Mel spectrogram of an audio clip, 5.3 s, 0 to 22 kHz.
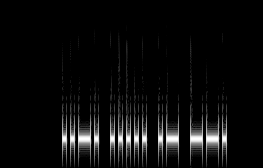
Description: Morse code, heard as a keyed tone, about 16 wpm, 700 Hz. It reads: F5AG
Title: DXCC-100 Call Signs - 4 Characters - Repeated 3x - 15wpm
